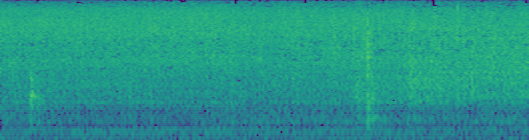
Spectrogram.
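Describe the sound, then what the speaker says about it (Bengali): Taro leaves (kochu shak) sizzle and fry in a pan with a steady, even crackle, while two brief stirring scrapes break through near the start and again a few seconds later. "এটাকে একটু ভালো করে নাড়াচাড়া করে এবার আমি কচুর শাকটা দিয়ে দেবো।"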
